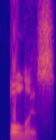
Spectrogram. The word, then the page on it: bolus: American English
